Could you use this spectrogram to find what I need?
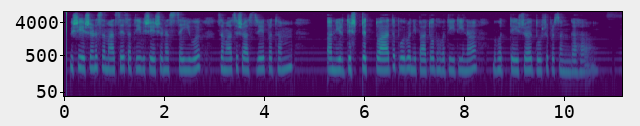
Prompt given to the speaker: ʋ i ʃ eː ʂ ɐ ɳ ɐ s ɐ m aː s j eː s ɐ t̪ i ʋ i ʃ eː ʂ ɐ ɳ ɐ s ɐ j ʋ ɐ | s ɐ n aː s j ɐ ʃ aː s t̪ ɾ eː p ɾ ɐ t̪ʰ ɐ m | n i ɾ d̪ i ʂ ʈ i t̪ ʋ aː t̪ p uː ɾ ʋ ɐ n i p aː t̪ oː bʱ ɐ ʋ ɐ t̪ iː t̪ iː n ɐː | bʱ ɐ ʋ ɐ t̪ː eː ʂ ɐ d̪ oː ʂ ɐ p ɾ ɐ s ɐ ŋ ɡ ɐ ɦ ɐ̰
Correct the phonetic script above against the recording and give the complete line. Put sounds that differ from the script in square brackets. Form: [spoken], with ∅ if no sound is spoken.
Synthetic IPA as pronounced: ʋ i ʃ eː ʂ ɐ ɳ ɐ s ɐ m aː s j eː s ɐ t̪ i ʋ i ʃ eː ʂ ɐ ɳ ɐ s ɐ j ʋ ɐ | s ɐ [m] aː s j ɐ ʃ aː s t̪ ɾ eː p ɾ ɐ t̪ʰ ɐ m | n i ɾ d̪ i ʂ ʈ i t̪ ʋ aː t̪ p uː ɾ ʋ ɐ n i p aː t̪ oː bʱ ɐ ʋ ɐ t̪ iː t̪ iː n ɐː | bʱ ɐ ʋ ɐ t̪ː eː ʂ ɐ d̪ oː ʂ ɐ p ɾ ɐ s ɐ ŋ ɡ ɐ ɦ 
